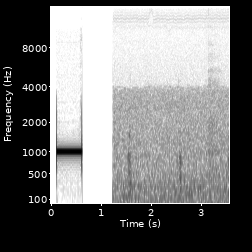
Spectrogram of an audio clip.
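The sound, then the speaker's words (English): An answering machine gives a single steady, mid-pitched beep lasting about half a second. A short silence follows, then a faint, even line hiss carries on to the end. “I'm sorry. Your call cannot be taken at the moment. Please leave a message after the tone.”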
